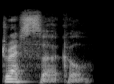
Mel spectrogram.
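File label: "dress circle", British English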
